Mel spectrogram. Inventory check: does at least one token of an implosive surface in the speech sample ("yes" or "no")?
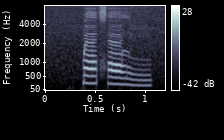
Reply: no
